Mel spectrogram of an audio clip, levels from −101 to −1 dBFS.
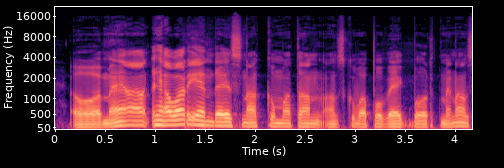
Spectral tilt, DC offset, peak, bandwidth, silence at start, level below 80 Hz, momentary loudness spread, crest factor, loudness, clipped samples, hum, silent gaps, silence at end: -7.5 dB/octave; under 0.1%; 0 dBFS; 12.5 kHz; 0.2 s; -40 dBFS; 8 LU; 16 dB; -18 LUFS; under 0.1%; none; none; 0 s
